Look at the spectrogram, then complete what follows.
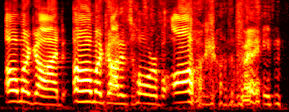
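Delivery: loud, high, hammed-up horror; mock horrified shouting. Gamer watching a gory crash, mock horror. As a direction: shout it in exaggerated agony.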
